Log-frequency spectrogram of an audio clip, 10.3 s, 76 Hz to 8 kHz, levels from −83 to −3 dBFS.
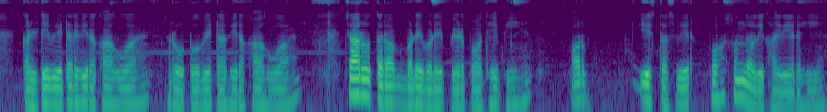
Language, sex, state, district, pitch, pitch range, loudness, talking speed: Hindi, male, Uttar Pradesh, Varanasi, 105 Hz, 95-115 Hz, -34 LUFS, 150 wpm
